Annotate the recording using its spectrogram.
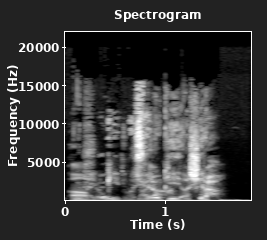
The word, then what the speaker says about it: Naoki Yoshida: But for now, let's get into news number two with Final Fantasy 16 information from Naoki Yoshida. I hope I said that right. – Mm-hmm. – Naoki Yoshida.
